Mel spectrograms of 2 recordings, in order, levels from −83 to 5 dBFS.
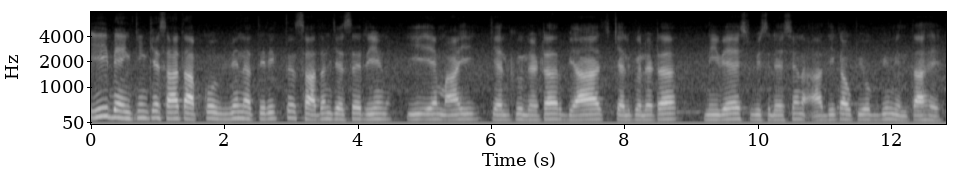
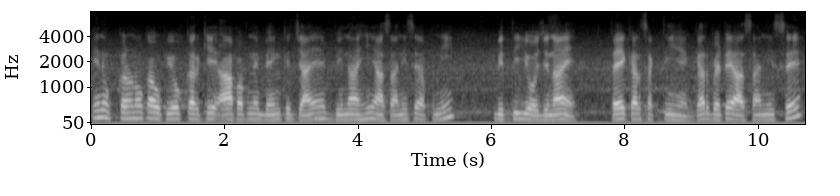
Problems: constant background noise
